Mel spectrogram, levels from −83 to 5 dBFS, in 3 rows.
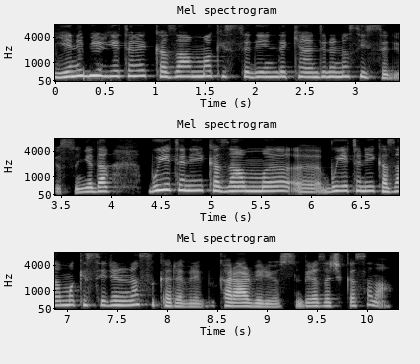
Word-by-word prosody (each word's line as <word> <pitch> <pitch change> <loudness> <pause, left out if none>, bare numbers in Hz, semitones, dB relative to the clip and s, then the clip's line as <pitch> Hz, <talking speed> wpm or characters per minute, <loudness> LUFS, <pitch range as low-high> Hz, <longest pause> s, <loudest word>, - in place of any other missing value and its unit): yeni 265 +6 +4
bir 310 0 +5
yetenek 285 +1 0
kazanmak 265 +2 +1
istediğinde 250 -1 -1
kendini 250 0 0
nasıl 255 0 -1
hissediyorsun 195 -5 -5
ya 210 0 +2
da 230 0 +2 0.4
bu 255 +5 +4
yeteneği 275 -3 +3
kazanma 240 -1 +2
eee, 195 -1 -4
bu 240 - -1
yeteneği 245 -1 0
kazanmak 230 +2 0
istediğine 230 -1 0
nasıl 255 +1 0
karav 175 -4 -3 0.3
karar 185 -3 +2
veriyorsun? 155 +1 -5
Biraz 190 +1 -3
açıklasana. 205 +1 -5
245 Hz, 140 wpm, -20 LUFS, 215-260 Hz, 0.4 s, bir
